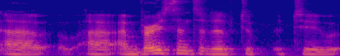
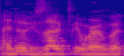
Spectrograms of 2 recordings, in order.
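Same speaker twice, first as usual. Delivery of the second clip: ordinary delivery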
